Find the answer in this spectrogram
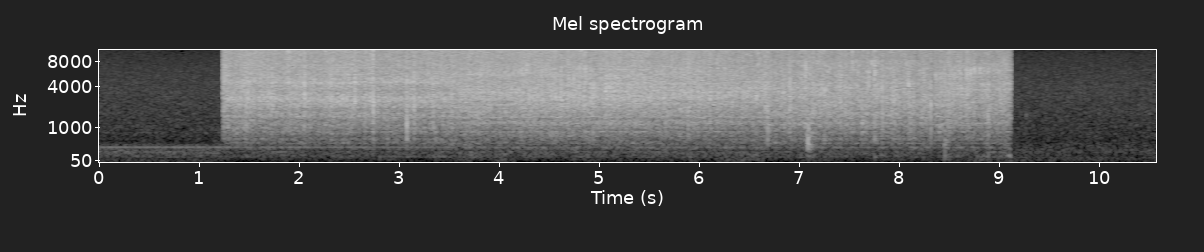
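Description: Thin beef slices wrapped around garlic chives sizzling in a hot frying pan, starting suddenly about a second in and cutting off near the end, with a few light clicks of metal tongs turning the rolls.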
